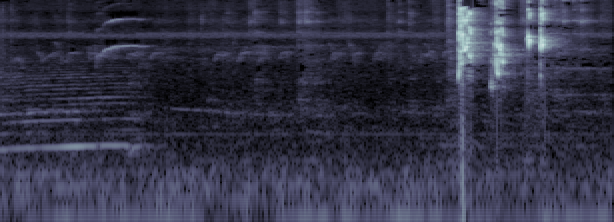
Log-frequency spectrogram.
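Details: Fischer's lovebirds, parblue violet and parblue turquoise, in the morning: a faint thin whistle first, a quiet pause, then a loud cluster of four sharp, very high chirps near the end.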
